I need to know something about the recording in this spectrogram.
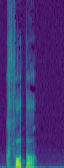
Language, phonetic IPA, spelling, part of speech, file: Polish, [ˈkfɔta], kwota, noun, Pl-kwota.ogg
